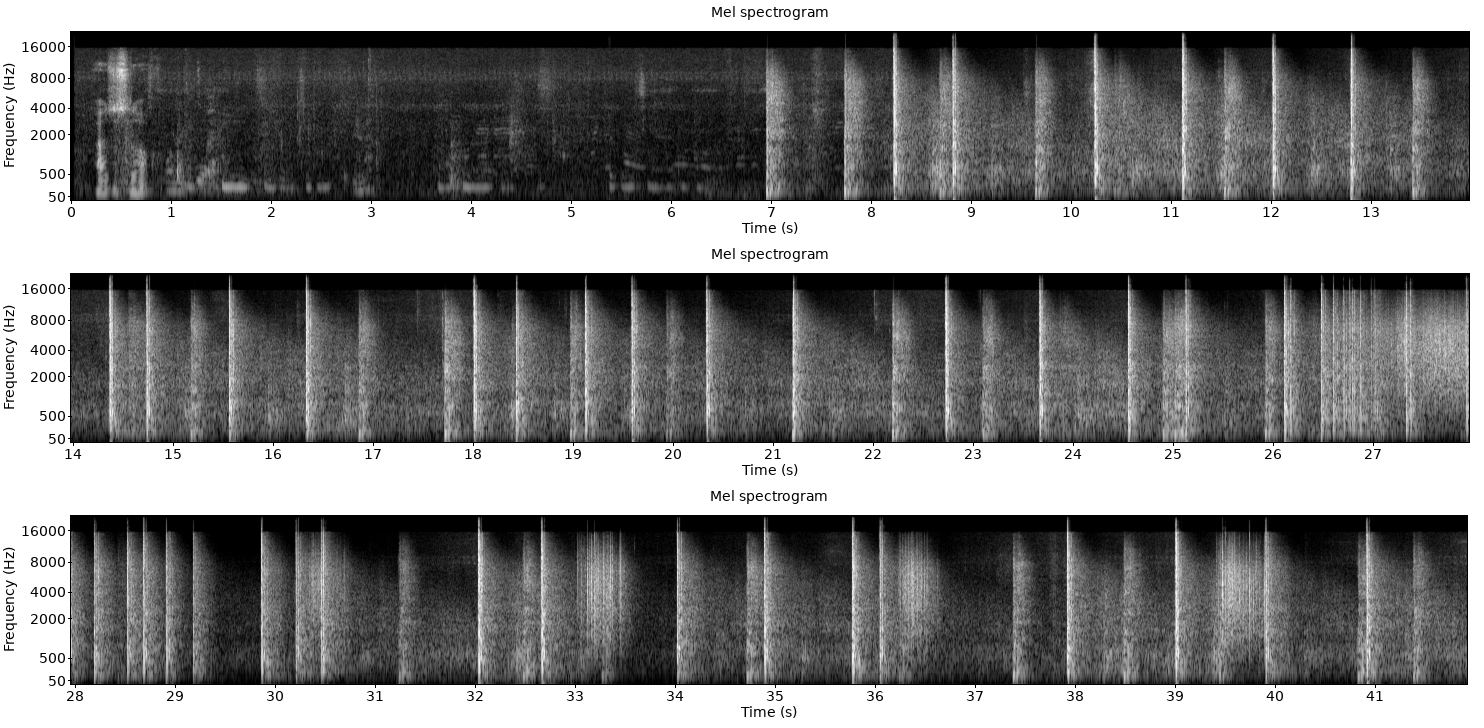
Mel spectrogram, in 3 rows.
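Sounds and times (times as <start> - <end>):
burning firework hiss: 0.0 - 41.9
firework cake sharp reports: 3.6 - 36.7.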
